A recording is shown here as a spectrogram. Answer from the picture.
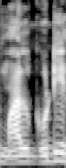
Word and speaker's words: মালগুড়ি: এটা একটা দক্ষিণ ভারতের কাল্পনিক শহর মালগুড়ি, যার নাম, এই প্রোনাউন্সড, এই উচ্চারণটা কিন্তু ঠিক করতে হবে, হ্যাঁ, এটা কিন্তু মালগুডি নয়, মালগুড়ি।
